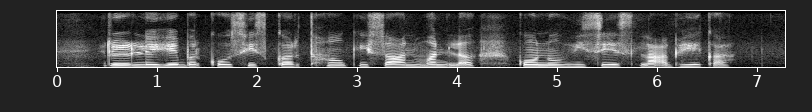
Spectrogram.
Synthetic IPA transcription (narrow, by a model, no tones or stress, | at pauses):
ɾiːɾleɦebəɾkoːsɪskəɾt̪ʰaõkɪsaːnmənlə̰koːnõʋɪseːsla̰ːbʱeːɡa̰ː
